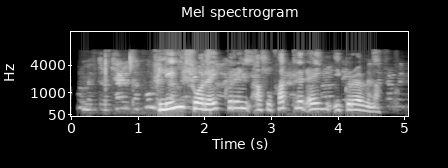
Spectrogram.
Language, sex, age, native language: Icelandic, female, 60-69, Icelandic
